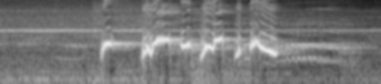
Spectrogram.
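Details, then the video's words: A single lively phrase of the Red-whiskered bulbul's 'beun' doubled song, fik-jik-fok syllables from a caged bird recorded as a model for young birds: five or six clipped, bubbling whistles, some swooping down, over a faint constant high tone. "นกเบิ้ลอาชีพง่ายๆ ฟิก-จิก-ฟก ล้วนๆ"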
